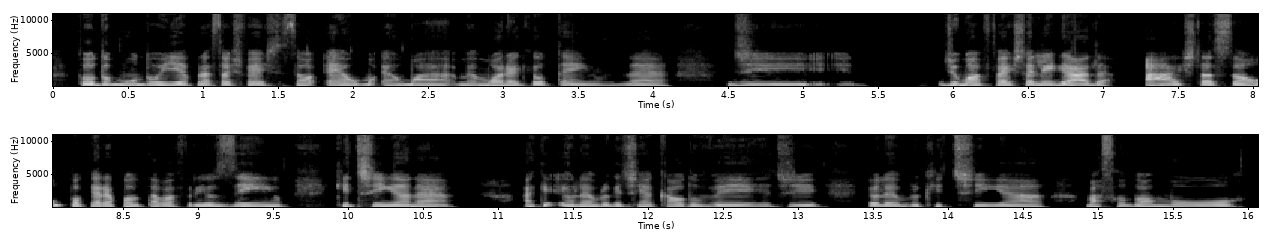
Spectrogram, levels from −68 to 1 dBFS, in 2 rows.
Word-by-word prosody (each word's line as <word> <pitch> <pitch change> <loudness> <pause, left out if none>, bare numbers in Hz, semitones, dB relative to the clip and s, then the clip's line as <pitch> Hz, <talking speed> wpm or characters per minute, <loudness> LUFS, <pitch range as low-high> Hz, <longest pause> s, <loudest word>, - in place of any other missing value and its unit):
todo 240 +6 +3
mundo 290 -1 +2
ia 255 0 +3
pra 240 - +1
essas 270 +3 -2
festas 190 -2 -3
então 245 +2 -1
é 255 +2 +1
uma 295 +1 -2
é 245 +1 -3
uma 270 -1 0
memória 235 -2 +2
que 245 +3 -7
eu 265 - +2
tenho, 185 -9 -3
né, 180 -1 -3 0.4
de 195 0 -3 0.5
de 235 +3 +1
uma 260 +2 +5
festa 255 +2 +2
ligada 200 - +4 0.2
à 315 +4 +5
estação 290 - +1
porque 270 -5 0
era 220 -1 +4
quando 225 -1 +1
estava 215 -1 0
friozinho, 230 +1 +2 0.3
que 255 - 0
tinha, 230 -2 +2
né, 210 -3 +1 0.5
aquele 225 -1 -2
eu 225 - +2
lembro 230 +1 +2
que 235 - 0
tinha 225 -2 -2
caldo 210 +3 -1
verde, 200 -1 -2 0.3
eu 200 - 0
lembro 205 +1 -2
que 215 0 -6
tinha 195 -4 -2 0.2
maçã 220 -3 -3
do 220 - -2
amor, 195 -3 0
225 Hz, 170 wpm, -23 LUFS, 200-250 Hz, 0.5 s, uma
